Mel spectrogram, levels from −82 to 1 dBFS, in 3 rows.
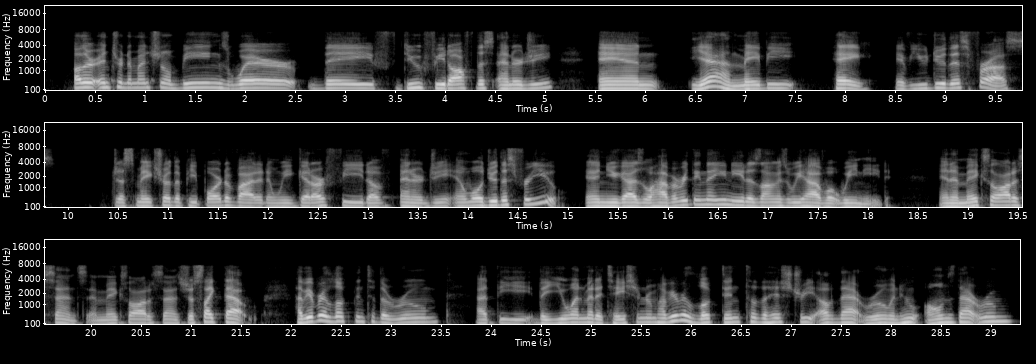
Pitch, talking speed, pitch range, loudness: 140 Hz, 210 wpm, 130-155 Hz, -23 LUFS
